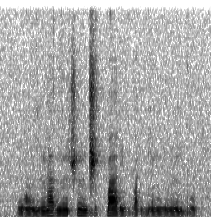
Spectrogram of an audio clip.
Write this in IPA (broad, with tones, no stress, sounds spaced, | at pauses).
w ɔ̃˨ ɡ͡b ĩ˨˦ ɾ a˦ d ĩ˦ ʃ ĩ˦ d͡ʒ e˦ k͡p a˦˨ ɾ i˨˦ b a˧ ɡ͡b e˧ m i˧ n ĩ˧ b u˦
